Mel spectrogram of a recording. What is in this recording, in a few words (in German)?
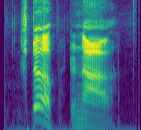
Narr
